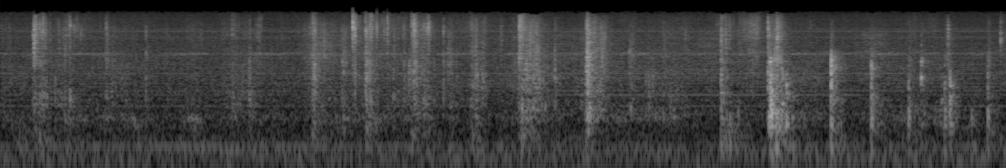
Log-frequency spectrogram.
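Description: Scattered light knocks and clicks, a few louder than the rest, over a low steady hum.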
